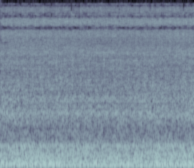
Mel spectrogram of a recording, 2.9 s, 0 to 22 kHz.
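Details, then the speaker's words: 1981 Chevy C10 square-body ranch truck idling in the yard after spark plug replacement: even, steady low rumble with no misses, stumbles or knocks; the new plugs made a noticeable improvement. "And pretty happy about that. Spark plugs did make a change."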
